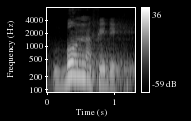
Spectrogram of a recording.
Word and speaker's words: bona fide: repression of media the bonafide media bona fidi media sometimes they pronounce that bona fide but whatever that thing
